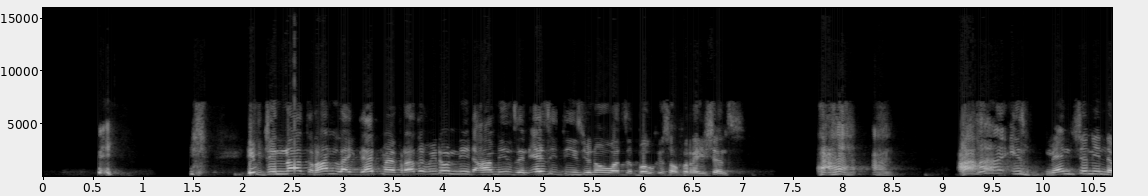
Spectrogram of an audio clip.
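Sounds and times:
man clearing throat: 0.5s - 0.9s, 7.7s - 9.7s
speech: 2.1s - 7.1s, 7.7s - 8.6s, 9.2s - 10.6s.

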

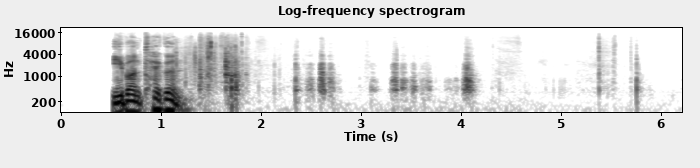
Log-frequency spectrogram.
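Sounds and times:
speech: 0.5s - 1.4s
ballpoint pen writing on a large sheet of paper fixed to a wall: 2.3s - 4.2s.

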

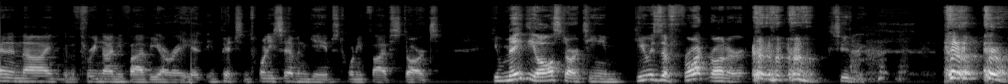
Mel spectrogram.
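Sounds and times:
speech: 0.0s - 10.0s
person clearing throat: 7.5s - 10.0s.

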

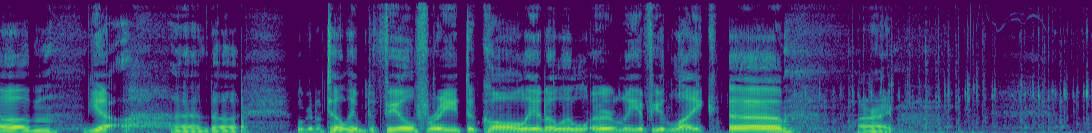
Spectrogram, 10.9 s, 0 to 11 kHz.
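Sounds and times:
speech: 0.0s - 9.2s
computer keyboard typing: 7.0s - 10.9s.

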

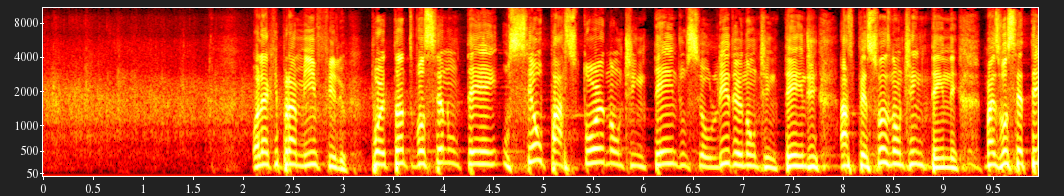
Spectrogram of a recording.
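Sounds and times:
large crowd applauding: 0.0s - 3.4s
speech: 2.1s - 9.9s.

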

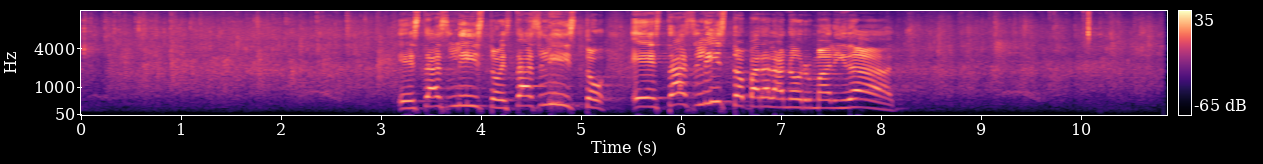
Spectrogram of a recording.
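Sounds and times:
audience applauding: 0.0s - 10.8s
speech: 3.2s - 8.3s.

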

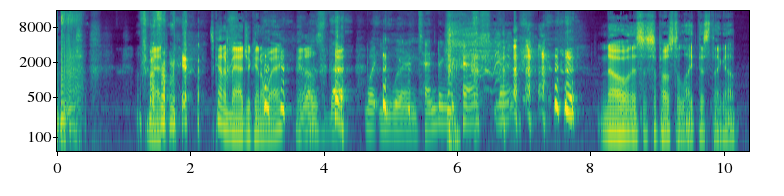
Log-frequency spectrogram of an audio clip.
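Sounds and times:
small buzzy fart noise: 0.0s - 0.5s
laughter: 1.2s - 7.9s
speech: 1.3s - 10.3s.

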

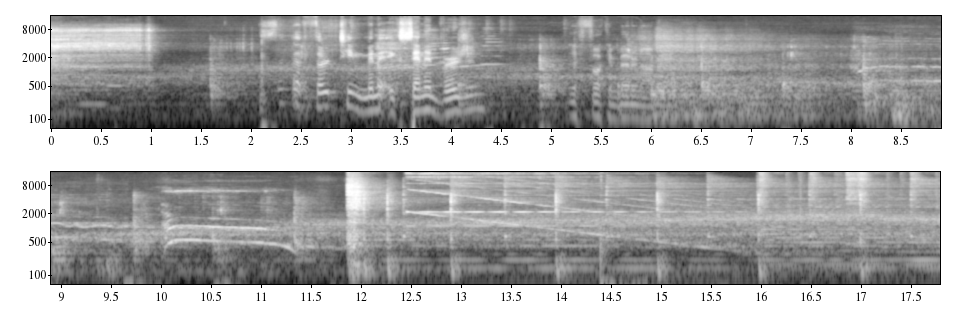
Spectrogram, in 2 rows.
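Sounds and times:
steady noisy background: 0.0s - 17.7s
speech: 2.3s - 4.5s, 5.2s - 6.9s
hungry dog howling and whining: 8.0s - 16.6s.

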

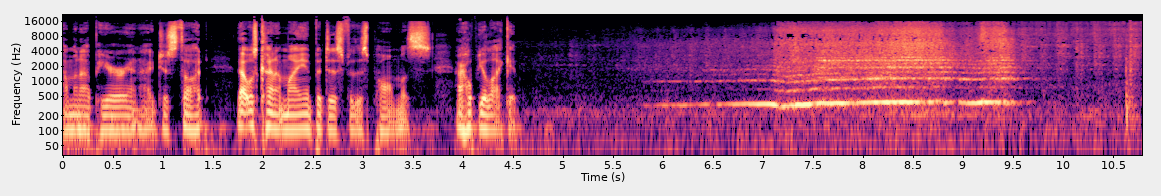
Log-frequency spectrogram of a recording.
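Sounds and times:
speech: 0.1s - 4.7s
freight train whistle: 5.7s - 10.0s.

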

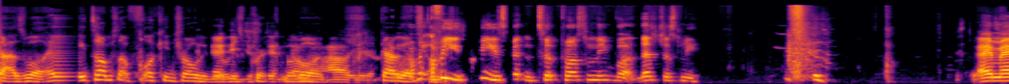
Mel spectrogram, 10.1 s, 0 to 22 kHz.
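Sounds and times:
speech: 0.0s - 7.0s, 7.8s - 9.0s, 9.6s - 10.0s
person sneezing: 7.8s - 8.3s.

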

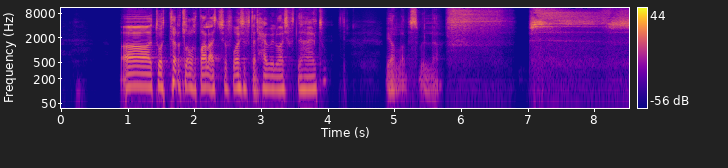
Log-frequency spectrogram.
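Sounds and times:
speech: 0.9s - 4.3s, 4.9s - 6.1s, 7.0s - 7.2s
deep breathing before a breath-hold dive: 5.8s - 8.5s.

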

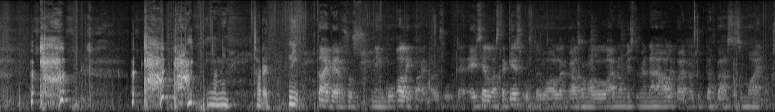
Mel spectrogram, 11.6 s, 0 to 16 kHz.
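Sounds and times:
person coughing: 0.4s - 1.1s, 2.0s - 3.0s
speech: 3.1s - 11.6s.

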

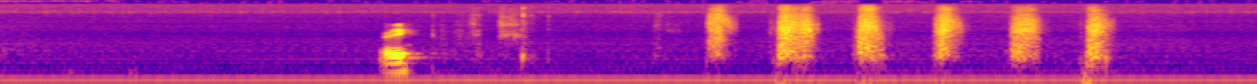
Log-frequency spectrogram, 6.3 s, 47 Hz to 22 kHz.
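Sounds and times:
speech: 1.9s - 2.7s
sandpaper rubbing back and forth: 3.5s - 5.6s.

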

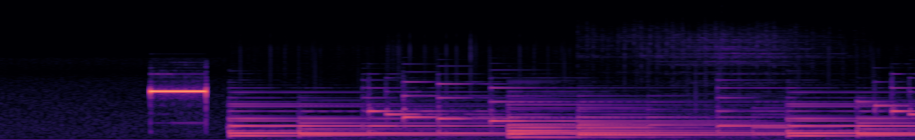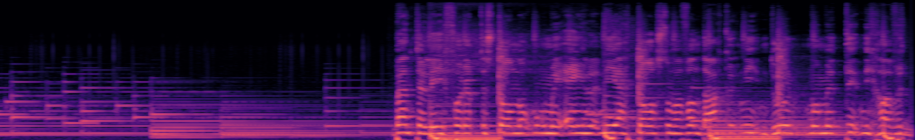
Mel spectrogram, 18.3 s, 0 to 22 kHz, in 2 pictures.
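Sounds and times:
high electronic voicemail beep tone: 1.6s - 2.1s
mellow instrumental music with sustained chords: 2.3s - 18.2s
speech: 13.2s - 18.2s.

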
